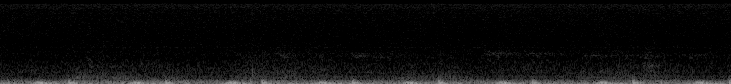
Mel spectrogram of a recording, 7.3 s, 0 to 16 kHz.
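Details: Soft, steady low lub-dub heartbeat at about 62 beats a minute with faint background hum, in a sleep ASMR recording; ordinary regular heart rhythm.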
